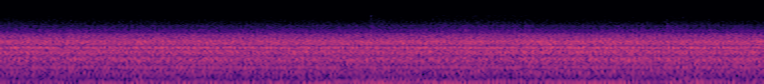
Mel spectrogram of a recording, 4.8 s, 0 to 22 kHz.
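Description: CB radio receiver on channel 28 hissing with steady band static between transmissions, a faint steady whistle and a low hum running under the hiss.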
